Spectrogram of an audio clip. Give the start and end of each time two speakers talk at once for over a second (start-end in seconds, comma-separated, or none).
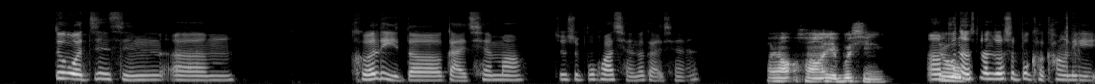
none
